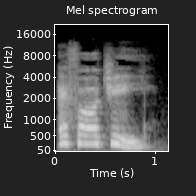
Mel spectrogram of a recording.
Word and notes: frg: British English

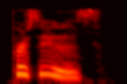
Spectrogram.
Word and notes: pursues: British English

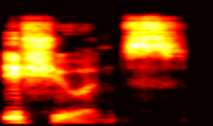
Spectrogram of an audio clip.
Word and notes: issuance: British English

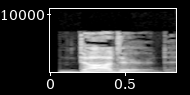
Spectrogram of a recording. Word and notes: doddered: British English

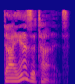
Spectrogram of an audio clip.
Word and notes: diazotize: British English

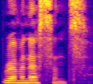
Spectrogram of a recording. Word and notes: reminiscence: American English

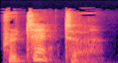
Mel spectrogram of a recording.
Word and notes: protector: British English

